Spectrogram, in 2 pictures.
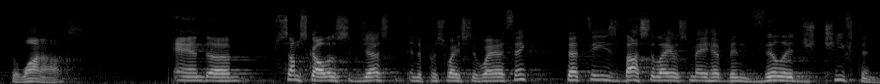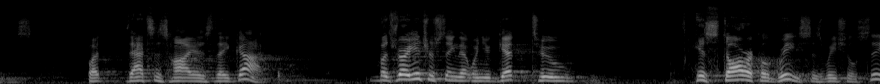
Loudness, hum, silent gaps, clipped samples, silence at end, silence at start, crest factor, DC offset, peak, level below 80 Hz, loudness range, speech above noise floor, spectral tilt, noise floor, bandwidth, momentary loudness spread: -33 LUFS; none; none; under 0.1%; 0 s; 0.1 s; 18 dB; under 0.1%; -14 dBFS; -68 dBFS; 4 LU; 34 dB; -6 dB/octave; -67 dBFS; 16.5 kHz; 14 LU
